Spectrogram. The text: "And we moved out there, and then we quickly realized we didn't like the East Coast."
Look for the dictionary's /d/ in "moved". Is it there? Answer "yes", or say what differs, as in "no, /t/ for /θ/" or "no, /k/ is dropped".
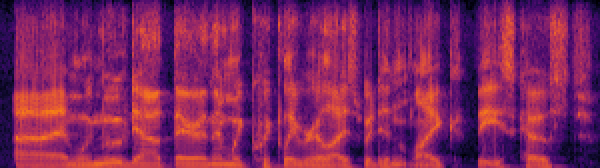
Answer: yes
